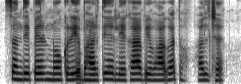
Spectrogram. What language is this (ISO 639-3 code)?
mag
